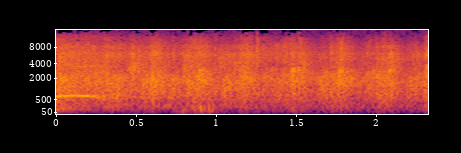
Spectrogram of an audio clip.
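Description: An audience applauds with dense, steady clapping that fills the whole stretch, a loud continuous patter of many hands with no speech over it.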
